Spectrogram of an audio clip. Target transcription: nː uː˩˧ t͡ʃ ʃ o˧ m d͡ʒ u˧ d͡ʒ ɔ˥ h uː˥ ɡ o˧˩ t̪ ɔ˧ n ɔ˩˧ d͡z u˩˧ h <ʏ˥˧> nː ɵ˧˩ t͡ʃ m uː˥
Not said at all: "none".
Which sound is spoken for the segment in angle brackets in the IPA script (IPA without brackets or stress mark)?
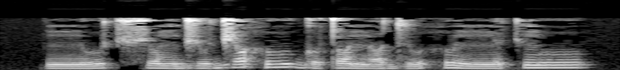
u˥˧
